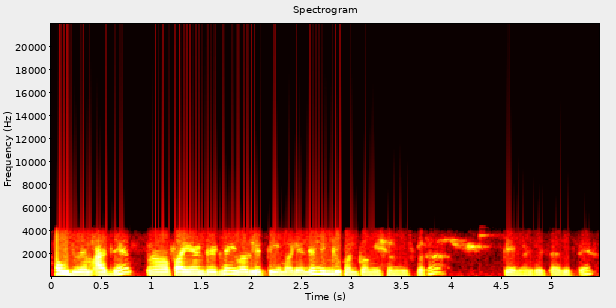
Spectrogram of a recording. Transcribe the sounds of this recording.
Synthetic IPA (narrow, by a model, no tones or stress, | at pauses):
hɐwd̪umeːmʔaːd̪ɾe̞pʰɐjɐɳɖɾeɖnɐiʋaːɡɐle̞ːpeːmaːɽiɐnd̪ɾe̞nimɡukɐmpɐɾmeːʃɐnɡo̞ːskɐɾɐ | peːjmaːɽbeːka̰ːɡut̪ːe̞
